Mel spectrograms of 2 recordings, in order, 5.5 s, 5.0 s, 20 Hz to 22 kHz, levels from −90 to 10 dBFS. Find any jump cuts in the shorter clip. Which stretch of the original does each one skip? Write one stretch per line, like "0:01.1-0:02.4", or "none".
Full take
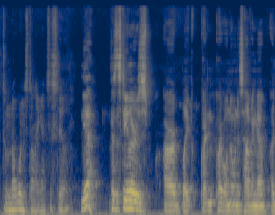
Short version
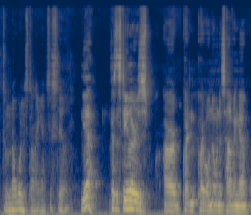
0:03.6-0:04.0

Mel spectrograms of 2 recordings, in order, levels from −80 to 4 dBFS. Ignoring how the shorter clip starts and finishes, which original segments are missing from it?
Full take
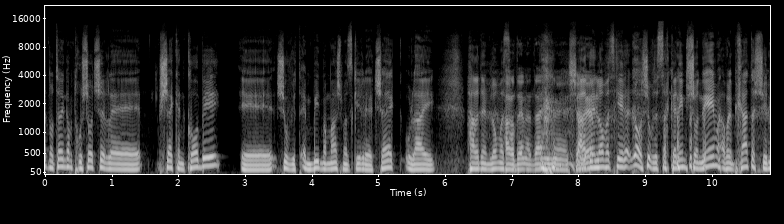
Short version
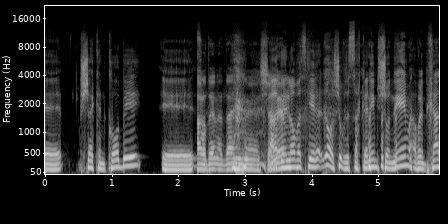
0:03.5-0:06.9

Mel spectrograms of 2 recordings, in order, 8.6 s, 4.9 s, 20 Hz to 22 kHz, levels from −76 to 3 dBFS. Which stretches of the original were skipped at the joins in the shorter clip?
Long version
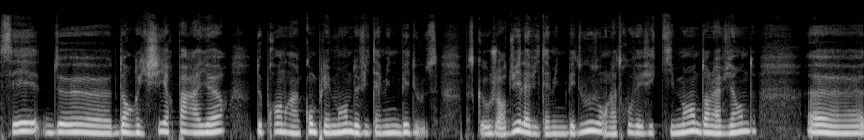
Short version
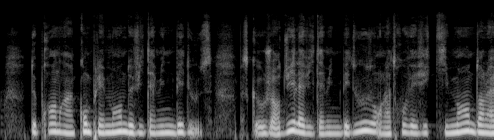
none

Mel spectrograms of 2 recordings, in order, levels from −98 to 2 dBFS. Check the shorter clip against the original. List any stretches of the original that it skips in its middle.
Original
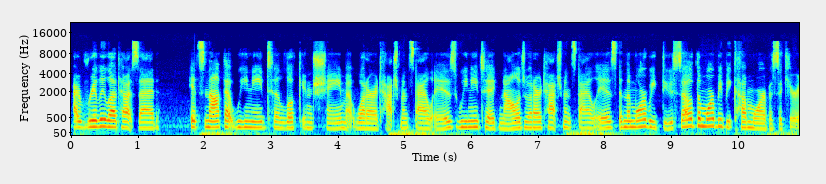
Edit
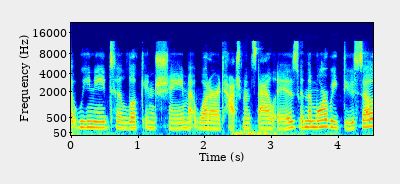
0:05.8-0:08.2

